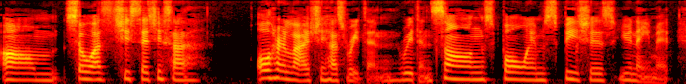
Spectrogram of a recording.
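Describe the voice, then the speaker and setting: On a very clean recording with a silent background, a woman with a normal speaking voice talks at a fairly slow pace with fairly even intonation. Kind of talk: casual interview.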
